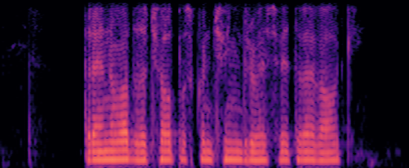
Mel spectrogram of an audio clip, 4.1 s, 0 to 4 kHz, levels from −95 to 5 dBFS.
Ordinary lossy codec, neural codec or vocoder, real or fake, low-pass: Opus, 16 kbps; none; real; 3.6 kHz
